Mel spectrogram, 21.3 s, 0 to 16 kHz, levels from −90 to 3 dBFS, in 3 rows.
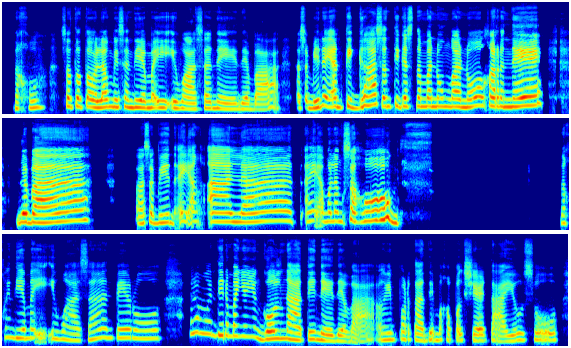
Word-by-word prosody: Naku, 215 +3 -6 0.2
sa 270 - -2
totoo 255 -3 +1
lang 235 +2 +3
minsan 240 -1 0
'di 230 0 +4
yan 215 - 0
maiiwasan, 205 -2 -2
eh, 180 -2 -4
di 180 0 -3
ba? 170 +7 -4 0.2
Sasabhihin, 215 +6 0
"Ay, 260 - +3
ang 245 -3 0
tigas, 275 +6 +1
ang 265 - -5
tigas 270 -1 -2
naman 265 0 0
nung 260 -1 -3
ano 255 +3 +2
karne" 275 +4 +6 0.5
Di 275 +3 +7
ba? 260 -2 +7 1.2
Sasabihin, 245 +2 -2
"Ay, 290 - -3
ang 305 - -5
alat 290 +2 +1
ay 305 +1 -5
a - - -5
walang 295 0 -3
sahog." 310 - +5 2.0
Naku, 240 +4 -10
hindi 275 -1 -3
yan 275 - -7
maiiwasan 240 +4 -8
pero, 265 -2 -5 0.3
alam 435 +2 -6
mo - - -5
hindi 370 -1 0
naman 350 -1 -5
yun 335 - -7
yung 245 - -4
goal 245 +2 +5
natin, 235 -2 -1
eh, 190 -3 0
di 180 -1 -3
ba? 160 0 -9
Ang 215 +1 -5
importante 220 -2 -6
makapag-share 195 -2 -4
tayo 180 +4 -6
so 215 0 -6
255 Hz, 145 wpm, -21 LUFS, 215-280 Hz, 2.0 s, Di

